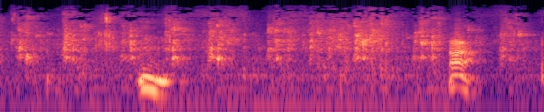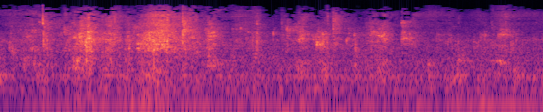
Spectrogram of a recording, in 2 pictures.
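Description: Beagle whining twice, a low falling whine about a second in and a higher one a couple of seconds later, over close crunchy chewing of a crispy fried chicken sandwich.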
